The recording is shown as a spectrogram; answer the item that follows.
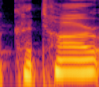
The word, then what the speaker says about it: Qatar: Mexico Ireland and uh either Qatar or Cutter depending on your pronunciation I usually go with Qatar those are the top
